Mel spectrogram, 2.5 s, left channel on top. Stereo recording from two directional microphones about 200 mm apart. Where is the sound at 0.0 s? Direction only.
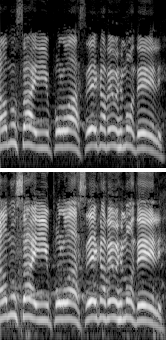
Centre (ahead or behind).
